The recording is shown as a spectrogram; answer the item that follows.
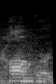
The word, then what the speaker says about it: Hamburg: a cabell was in hamburg or hamburg as you pronounce it yeah that's the german way of pronouncing it two this is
